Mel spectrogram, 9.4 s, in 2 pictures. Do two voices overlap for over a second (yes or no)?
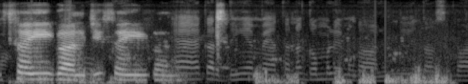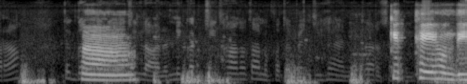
no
